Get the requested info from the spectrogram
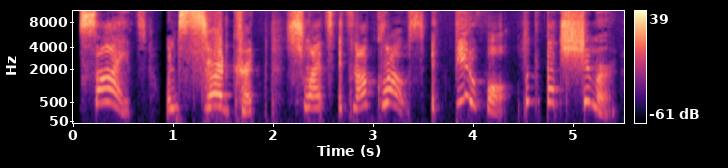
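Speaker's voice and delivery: very high, proud character voice; hammed-up high voice, self-admiring; boastful high-pitched character. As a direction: gush about yourself way up high.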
